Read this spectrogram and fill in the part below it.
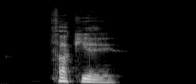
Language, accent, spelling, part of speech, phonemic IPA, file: English, Australia, fuck you, phrase / noun, /ˈfɐk‿ˌjʉː/, En-au-fuck you.ogg
- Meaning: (phrase) 1. Expresses discontent or contempt 2. Go away; go to hell 3. Used other than figuratively or idiomatically: see fuck, you; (noun) An insulting and humiliating action against somebody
